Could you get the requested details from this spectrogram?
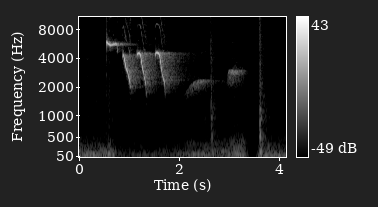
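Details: Calling female Oriental magpie-robin in the afternoon, stimulating males to sing: a high whistle, three descending buzzy sweeps, then two soft level whistles over a light low hum.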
